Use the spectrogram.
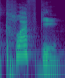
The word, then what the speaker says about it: Klefki: Also, I don't know how to pronounce this trainer's name. Is that it's Klefki.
